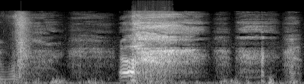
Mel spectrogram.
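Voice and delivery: unvoiced helpless laugh; breathy laughing fit. Real, not acted. Narrator laughing before the sex scene. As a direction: choke on the giggles. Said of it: "trying not to laugh".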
